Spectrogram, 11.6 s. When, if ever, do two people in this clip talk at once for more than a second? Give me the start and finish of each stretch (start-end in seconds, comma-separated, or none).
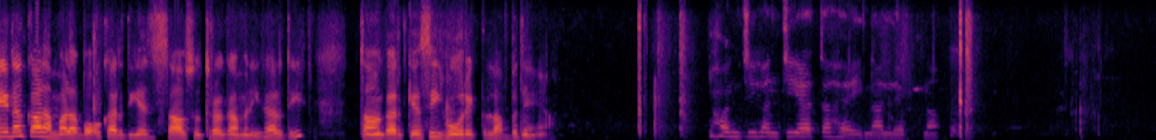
none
